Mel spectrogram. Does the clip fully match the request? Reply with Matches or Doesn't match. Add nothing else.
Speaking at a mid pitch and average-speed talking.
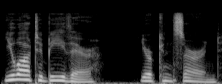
Matches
